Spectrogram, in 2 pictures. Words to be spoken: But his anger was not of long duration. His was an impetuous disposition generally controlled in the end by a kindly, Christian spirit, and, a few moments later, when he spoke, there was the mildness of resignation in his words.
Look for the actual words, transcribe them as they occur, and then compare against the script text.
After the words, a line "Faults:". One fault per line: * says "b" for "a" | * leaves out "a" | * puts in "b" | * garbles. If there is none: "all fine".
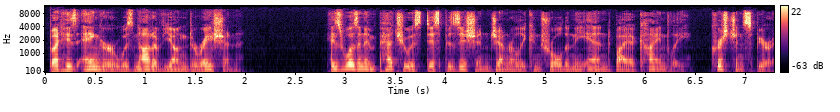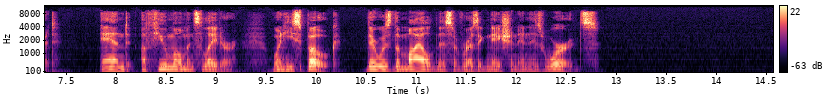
But his anger was not of young duration. His was an impetuous disposition generally controlled in the end by a kindly, Christian spirit, and, a few moments later, when he spoke, there was the mildness of resignation in his words.
Faults:
* says "young" for "long"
